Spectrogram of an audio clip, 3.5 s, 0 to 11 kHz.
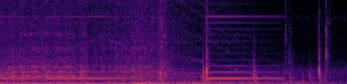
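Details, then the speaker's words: Mazda RX-8 rotary engine catches and runs with a low hum for about a second, then dies, leaving chimes and tones; the cause is a very loose battery terminal cutting power. "mine starts up right away so that is not the issue but the issue is with the power source uh with the battery it's just one of the terminals uh it is like really loose connections"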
